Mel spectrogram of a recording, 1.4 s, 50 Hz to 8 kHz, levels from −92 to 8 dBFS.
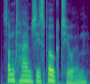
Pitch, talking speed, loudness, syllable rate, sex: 115 Hz, 220 wpm, -18 LUFS, 7.2 syllables/s, male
